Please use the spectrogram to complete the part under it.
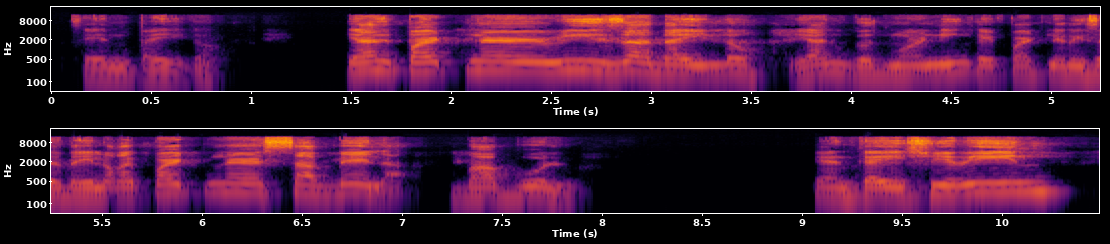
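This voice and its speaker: A man's voice: a little high, takes it slowly, fairly bright tone. Chatty young man on a video call. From Philippines. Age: young adult. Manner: chatty, reads out names with frequent "no?" and "di ba?". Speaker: online business trainer. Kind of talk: casual motivational online training. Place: home room with a staircase behind.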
